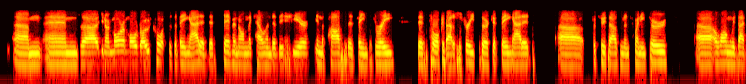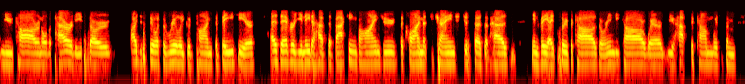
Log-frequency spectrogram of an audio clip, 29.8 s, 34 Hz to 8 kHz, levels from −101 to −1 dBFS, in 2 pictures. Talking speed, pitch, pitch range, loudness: 175 wpm, 130 Hz, 125-140 Hz, -30 LUFS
